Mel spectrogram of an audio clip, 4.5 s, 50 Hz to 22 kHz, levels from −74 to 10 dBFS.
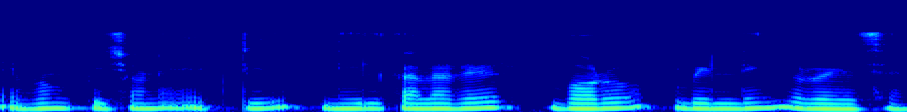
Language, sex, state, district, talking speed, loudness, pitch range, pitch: Bengali, male, West Bengal, Malda, 120 wpm, -38 LUFS, 140-160 Hz, 150 Hz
